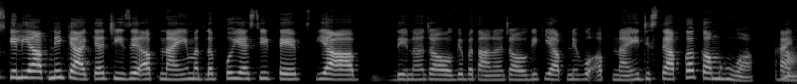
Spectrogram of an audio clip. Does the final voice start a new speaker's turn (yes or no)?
yes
